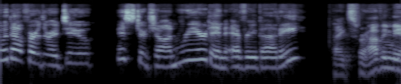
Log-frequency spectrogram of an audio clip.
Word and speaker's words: Riordan: And one of the things that I want to point out is it's actually Riordan.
